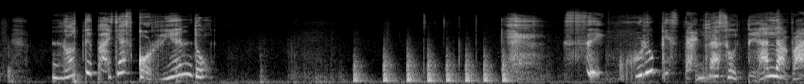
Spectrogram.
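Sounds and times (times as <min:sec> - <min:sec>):
rustling noise: 0:00.0 - 0:07.4
knocking on a door: 0:03.4 - 0:05.2.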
